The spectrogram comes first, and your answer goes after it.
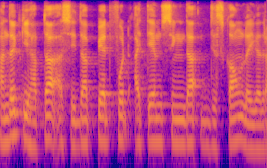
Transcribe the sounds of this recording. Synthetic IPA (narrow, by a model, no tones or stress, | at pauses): hʰandɐkːiɦɐp̚taʔɐ̰sidɐpet̚pʰutajtemsiŋdɐdiskawntlɐjɡɐd̪ɾa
